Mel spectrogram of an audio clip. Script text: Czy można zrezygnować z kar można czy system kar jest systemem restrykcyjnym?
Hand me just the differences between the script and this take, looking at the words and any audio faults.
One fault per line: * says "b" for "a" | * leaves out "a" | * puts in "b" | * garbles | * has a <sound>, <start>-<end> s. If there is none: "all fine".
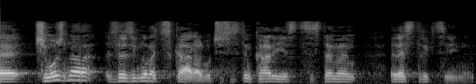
* says "albo" for "można"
